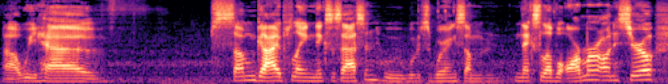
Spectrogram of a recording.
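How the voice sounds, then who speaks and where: A man giving casual, joking commentary over a replay of a video game match, chatty and quick to laugh. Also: medium pitch, a bit bright, slight background noise. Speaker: esports commentator.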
